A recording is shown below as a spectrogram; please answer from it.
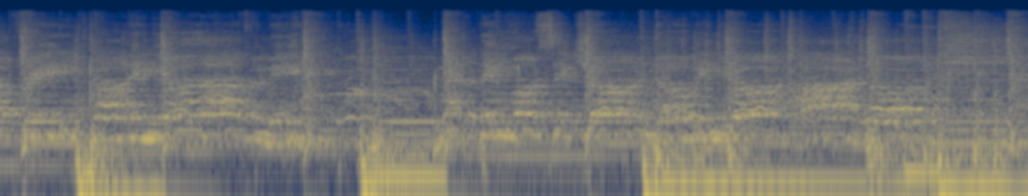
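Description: A group of voices singing a contemporary Christian worship song with a band, a sustained bass underneath and a regular beat.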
